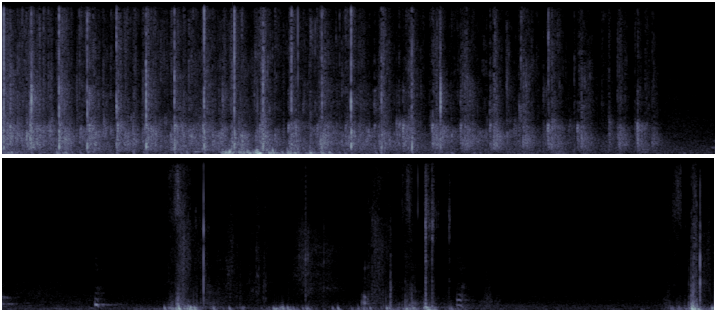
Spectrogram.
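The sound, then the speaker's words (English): A round of applause from a crowd for newly sworn-in firefighters: dense, steady clapping for about six seconds, then it fades out, leaving only a few scattered claps and thumps. “Would you please join me in a round of applause for our new firefighters and our...”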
